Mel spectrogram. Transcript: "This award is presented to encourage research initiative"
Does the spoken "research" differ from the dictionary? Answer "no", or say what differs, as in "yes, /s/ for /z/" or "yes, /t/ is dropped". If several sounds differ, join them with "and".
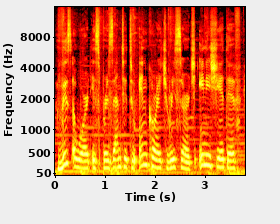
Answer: no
